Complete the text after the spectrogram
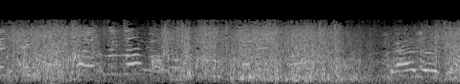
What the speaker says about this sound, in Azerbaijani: Bugündən Bakı çimərliklərində dəniz mövsümü açılıb. Şəhərin istisinə dözməyənlər artıq çimərliklərdədir.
